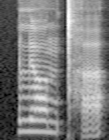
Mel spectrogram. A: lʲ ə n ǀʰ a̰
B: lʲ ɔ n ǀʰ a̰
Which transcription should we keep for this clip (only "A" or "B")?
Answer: B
